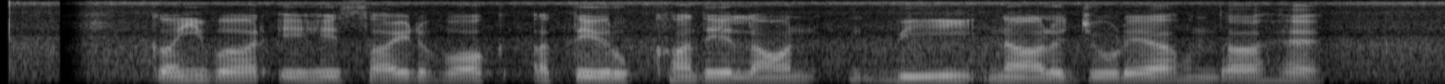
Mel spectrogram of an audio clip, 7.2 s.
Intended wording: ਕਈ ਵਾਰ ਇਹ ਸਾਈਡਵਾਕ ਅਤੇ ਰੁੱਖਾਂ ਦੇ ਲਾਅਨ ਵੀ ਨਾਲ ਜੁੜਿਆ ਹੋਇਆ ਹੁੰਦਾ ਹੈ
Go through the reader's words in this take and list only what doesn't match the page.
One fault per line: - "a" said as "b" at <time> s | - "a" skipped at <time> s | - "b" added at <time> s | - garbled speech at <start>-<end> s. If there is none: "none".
- "ਹੋਇਆ" skipped at 5.8 s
